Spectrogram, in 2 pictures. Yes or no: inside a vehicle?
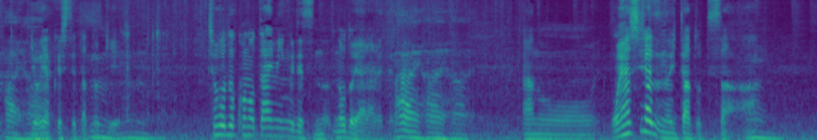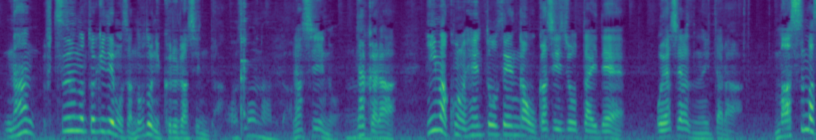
yes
